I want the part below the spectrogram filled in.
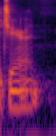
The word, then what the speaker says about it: Djarin: It's actually Djarin. D is silent.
